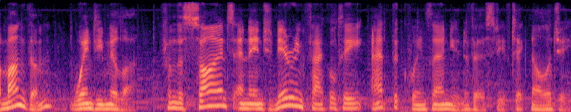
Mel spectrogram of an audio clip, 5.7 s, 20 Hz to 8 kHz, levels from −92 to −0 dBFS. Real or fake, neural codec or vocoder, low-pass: real; none; 7.2 kHz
